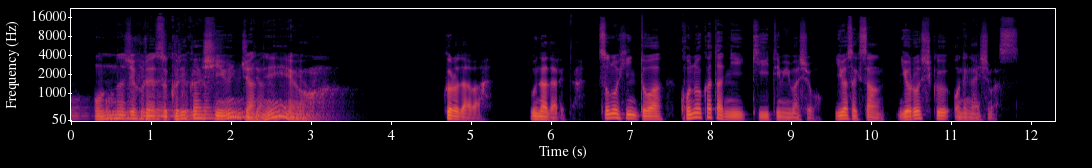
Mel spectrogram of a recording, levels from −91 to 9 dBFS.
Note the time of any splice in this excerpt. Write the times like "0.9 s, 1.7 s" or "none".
6.5 s, 9.5 s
